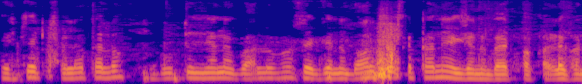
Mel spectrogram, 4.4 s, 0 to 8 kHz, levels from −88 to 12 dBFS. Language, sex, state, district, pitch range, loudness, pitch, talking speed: Hindi, male, Uttar Pradesh, Deoria, 135-155 Hz, -20 LUFS, 145 Hz, 260 wpm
